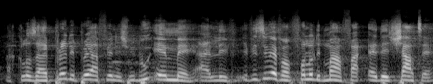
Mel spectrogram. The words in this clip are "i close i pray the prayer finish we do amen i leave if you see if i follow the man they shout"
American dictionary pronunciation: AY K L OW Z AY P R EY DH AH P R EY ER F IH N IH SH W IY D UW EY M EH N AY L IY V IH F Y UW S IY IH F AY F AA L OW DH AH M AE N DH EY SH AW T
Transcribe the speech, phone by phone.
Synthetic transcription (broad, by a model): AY K L OW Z AY P R EY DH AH P R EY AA F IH N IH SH W IY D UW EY M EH AY L IY V IH F Y UW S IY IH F AY F AA L OW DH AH M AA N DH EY SH AW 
